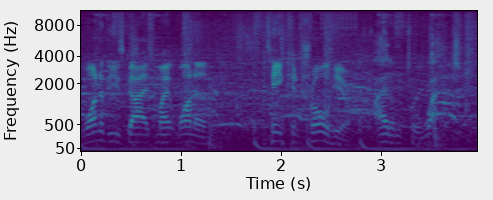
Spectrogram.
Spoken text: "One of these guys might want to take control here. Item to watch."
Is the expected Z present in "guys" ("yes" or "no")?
yes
